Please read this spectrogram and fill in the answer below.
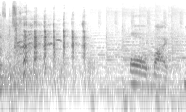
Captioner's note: laughs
